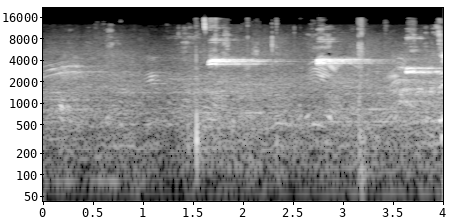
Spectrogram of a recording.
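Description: Wrestlers grappling on a mat: two dull thumps, and three short high-pitched tones over the hum of a large hall.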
